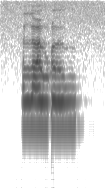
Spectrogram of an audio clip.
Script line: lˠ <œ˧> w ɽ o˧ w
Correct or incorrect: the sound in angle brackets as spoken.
correct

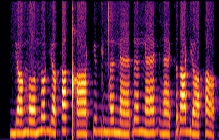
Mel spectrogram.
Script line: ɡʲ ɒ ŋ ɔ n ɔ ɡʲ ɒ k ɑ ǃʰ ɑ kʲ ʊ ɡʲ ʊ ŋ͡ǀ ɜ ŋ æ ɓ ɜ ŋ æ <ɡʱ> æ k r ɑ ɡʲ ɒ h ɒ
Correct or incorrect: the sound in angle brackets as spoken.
correct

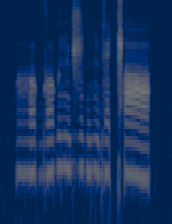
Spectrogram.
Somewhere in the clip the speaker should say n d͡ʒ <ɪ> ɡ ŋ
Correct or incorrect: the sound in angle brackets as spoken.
incorrect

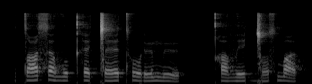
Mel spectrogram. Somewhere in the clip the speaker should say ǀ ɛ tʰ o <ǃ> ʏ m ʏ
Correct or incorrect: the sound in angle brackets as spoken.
incorrect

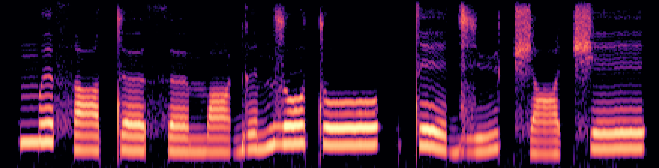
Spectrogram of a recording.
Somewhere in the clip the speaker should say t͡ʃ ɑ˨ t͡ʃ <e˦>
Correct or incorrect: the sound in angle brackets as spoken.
correct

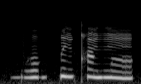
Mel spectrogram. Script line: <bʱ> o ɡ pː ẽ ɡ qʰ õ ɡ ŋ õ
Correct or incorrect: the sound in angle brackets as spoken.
correct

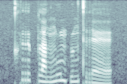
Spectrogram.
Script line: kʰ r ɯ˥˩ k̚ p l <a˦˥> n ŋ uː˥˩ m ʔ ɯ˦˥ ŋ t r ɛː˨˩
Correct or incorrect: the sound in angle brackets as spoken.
incorrect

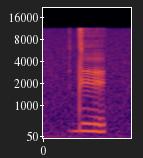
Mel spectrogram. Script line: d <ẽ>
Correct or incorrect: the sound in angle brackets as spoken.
incorrect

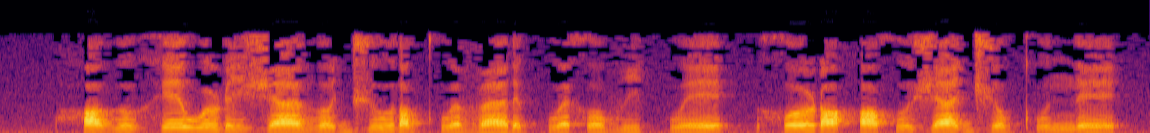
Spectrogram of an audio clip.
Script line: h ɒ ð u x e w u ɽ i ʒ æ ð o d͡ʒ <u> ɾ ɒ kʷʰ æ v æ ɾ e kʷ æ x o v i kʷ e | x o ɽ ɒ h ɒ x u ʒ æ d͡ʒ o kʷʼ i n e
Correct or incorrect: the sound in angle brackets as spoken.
correct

